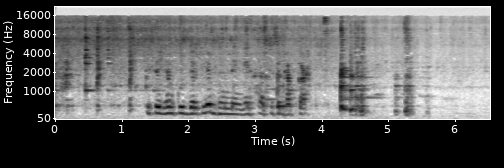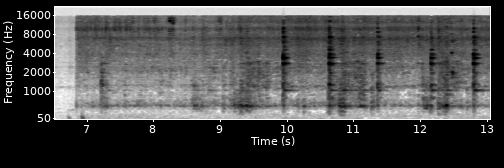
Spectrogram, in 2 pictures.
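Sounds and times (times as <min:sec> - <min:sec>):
metal spatula scraping a pot: 0:00.0 - 0:01.5, 0:08.1 - 0:13.0
vegetables sizzling in a pot: 0:00.0 - 0:05.0, 0:06.8 - 0:13.0.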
